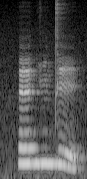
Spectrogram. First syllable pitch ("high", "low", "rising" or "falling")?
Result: high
